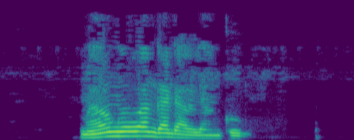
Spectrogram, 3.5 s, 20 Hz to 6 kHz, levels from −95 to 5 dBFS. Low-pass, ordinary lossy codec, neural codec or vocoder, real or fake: 5.4 kHz; MP3, 24 kbps; none; real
